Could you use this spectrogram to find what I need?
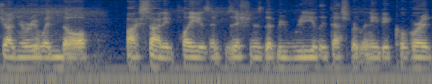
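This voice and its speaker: A North London accent at a very fast pace. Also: man. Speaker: football podcast panelist. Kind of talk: casual banter.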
